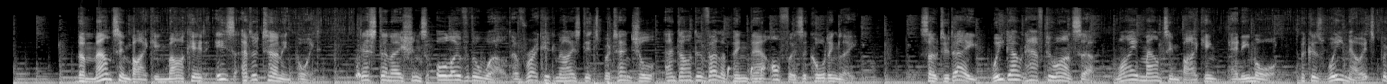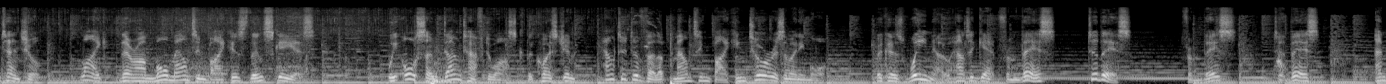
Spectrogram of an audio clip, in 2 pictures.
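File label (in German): UK English Fremdtake Freundlich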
